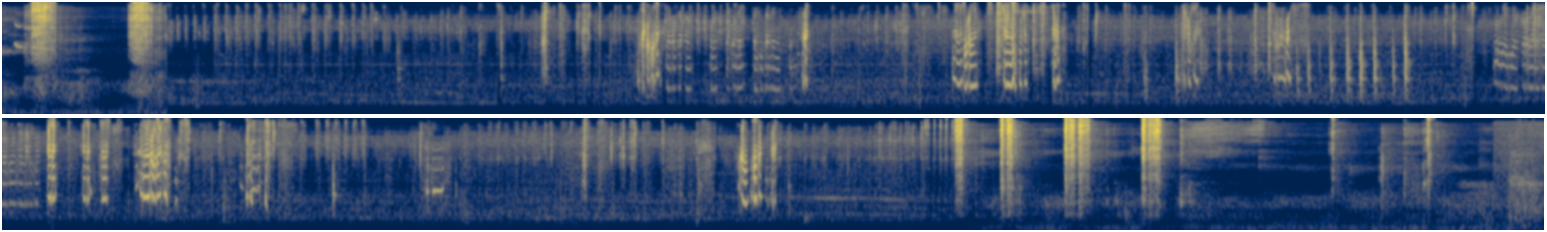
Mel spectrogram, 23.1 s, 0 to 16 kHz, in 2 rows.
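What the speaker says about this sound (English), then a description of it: "Now we are going to be removing our spark plugs," Ratchet wrench clicking in quick bursts while spark plugs come out of a VW 2.5L five-cylinder engine, close and crisp, with short pauses between runs of clicks and no talking.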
